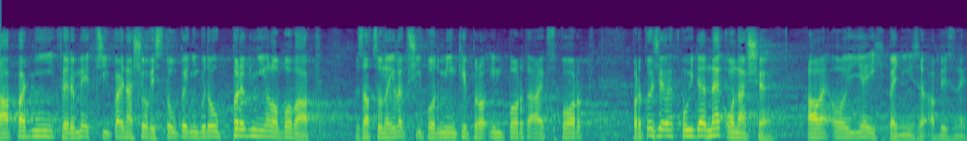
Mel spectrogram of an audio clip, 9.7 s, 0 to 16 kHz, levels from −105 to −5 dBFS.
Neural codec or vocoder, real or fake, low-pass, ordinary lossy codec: codec, 16 kHz, 8 kbps, FreqCodec, larger model; fake; 7.2 kHz; MP3, 48 kbps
